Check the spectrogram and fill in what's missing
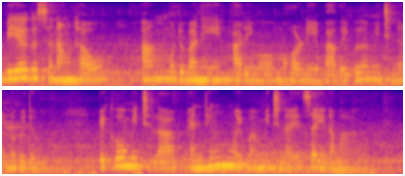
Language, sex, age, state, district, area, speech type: Bodo, female, 18-30, Assam, Kokrajhar, urban, read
